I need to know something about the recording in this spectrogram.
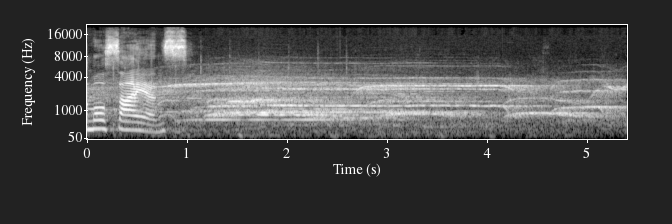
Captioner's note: audience cheering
